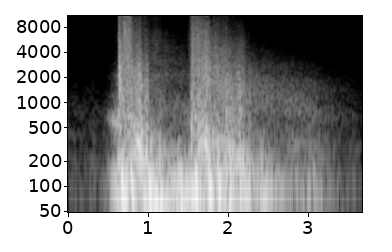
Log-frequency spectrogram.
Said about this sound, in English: The rocket unleashed its fury on the rocky formation where Usha was positioned, exploding with concussive force. It shattered rocks and sent chunks of debris flying in all directions.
